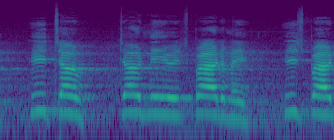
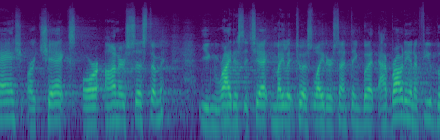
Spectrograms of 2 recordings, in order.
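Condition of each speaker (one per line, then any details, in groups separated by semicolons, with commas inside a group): Cerebral palsy; cerebral palsy from neonatal stroke, right-side paralysis
No condition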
